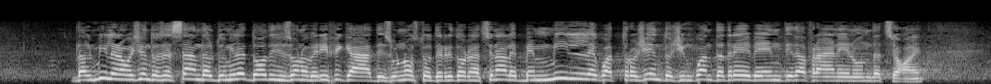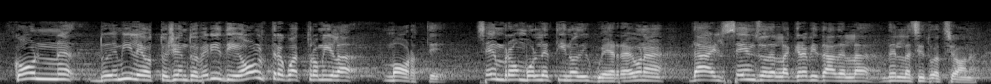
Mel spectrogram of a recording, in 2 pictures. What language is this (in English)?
Italian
